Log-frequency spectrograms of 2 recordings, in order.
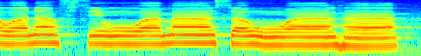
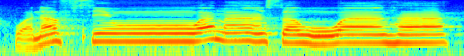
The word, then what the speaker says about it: ونفس وما سواها: Ini bacaan yang tidak tepat. Kenapa? Karena di situ ada hukum idgham bi gunnah, tanwin berjumpa dengan huruf waw. Bacaannya yang benar walaupun kita membacanya agak cepat, wa nafsin wa ma sawwaha, tetap kita tahan di situ lebih kurang 2 harakat.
